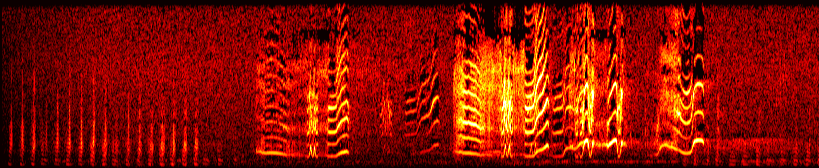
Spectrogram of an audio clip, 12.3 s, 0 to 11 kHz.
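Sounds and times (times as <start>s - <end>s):
lapwing: 3.8s - 12.2s.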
